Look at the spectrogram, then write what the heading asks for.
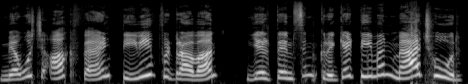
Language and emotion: Kashmiri, angry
